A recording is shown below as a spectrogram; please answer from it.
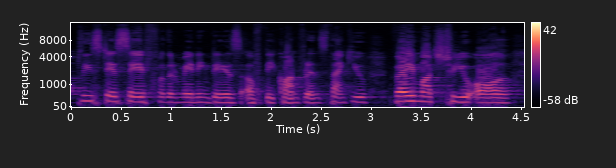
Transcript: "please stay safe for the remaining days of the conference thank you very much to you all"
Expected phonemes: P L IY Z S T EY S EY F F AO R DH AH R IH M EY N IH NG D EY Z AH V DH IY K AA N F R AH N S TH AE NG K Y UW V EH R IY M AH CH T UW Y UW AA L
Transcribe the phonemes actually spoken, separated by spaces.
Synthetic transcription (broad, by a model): P L IY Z S T EY S EY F F AO R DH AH R IH M EY N IH NG D EY Z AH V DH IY K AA N F R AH N S T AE NG K Y UW V EH R IY M AH CH T UW Y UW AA L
